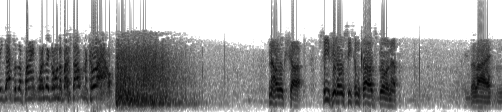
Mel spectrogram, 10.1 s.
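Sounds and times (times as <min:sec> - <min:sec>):
speech: 0:00.0 - 0:03.0, 0:05.4 - 0:08.1, 0:09.3 - 0:10.0
explosion of a lit fuse charge fired to make rain: 0:02.3 - 0:04.2.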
